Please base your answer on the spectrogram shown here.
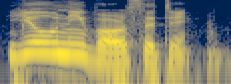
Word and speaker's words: university: going to use according to sound so it's pronounced University you and you comes in Nepali this you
